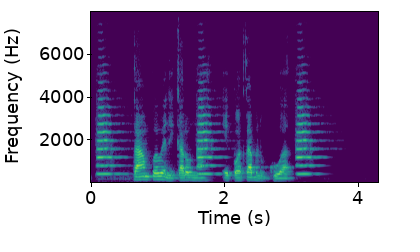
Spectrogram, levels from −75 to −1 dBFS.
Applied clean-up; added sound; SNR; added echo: classical method log-MMSE.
